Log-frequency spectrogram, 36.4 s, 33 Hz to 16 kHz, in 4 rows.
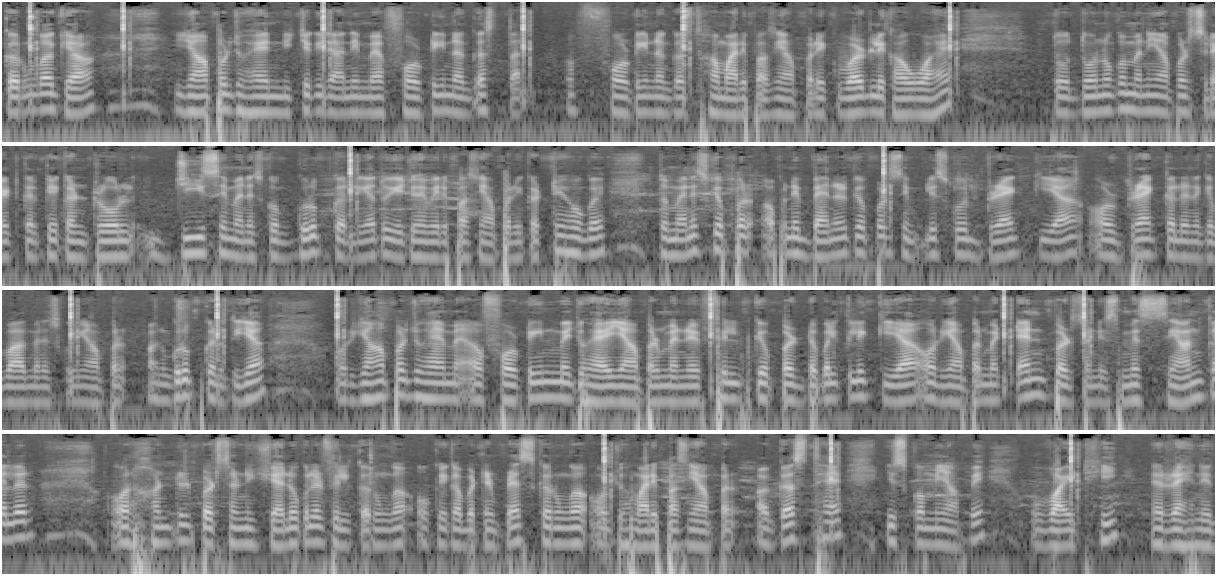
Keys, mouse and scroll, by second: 0.3 click, 0.4 F2, 0.9 click, 1.4 F2, 2.1 click, 2.4 F2, 3.9-7.1 drag, 8.0 e, 10.6 ctrl+g, 11.8-14.6 drag, 14.6 shift+Page_Up, 15.1 F2, 15.8 click, 16.3 F2, 17.0 Page_Up, 18.8 click, 23.5 click, 28.0 Tab, 31.9 click, 35.9 F2.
